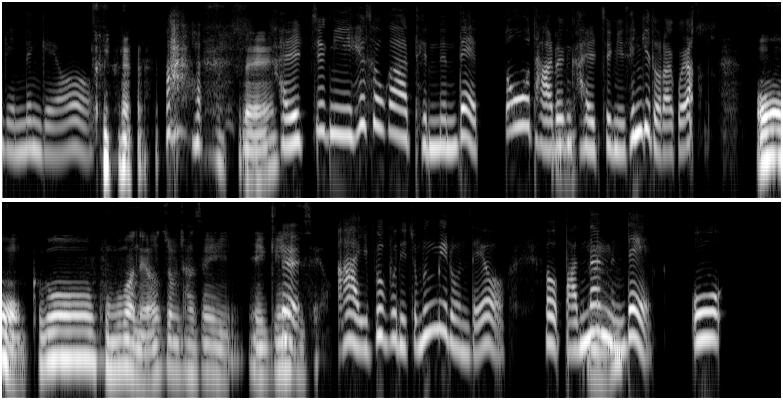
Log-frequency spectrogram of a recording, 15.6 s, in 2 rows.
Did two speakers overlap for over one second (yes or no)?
no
